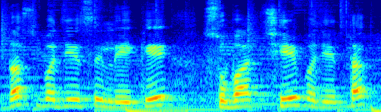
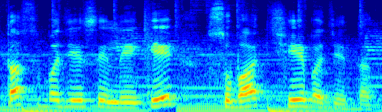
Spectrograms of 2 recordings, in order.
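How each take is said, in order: Both takes have the same delivery.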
